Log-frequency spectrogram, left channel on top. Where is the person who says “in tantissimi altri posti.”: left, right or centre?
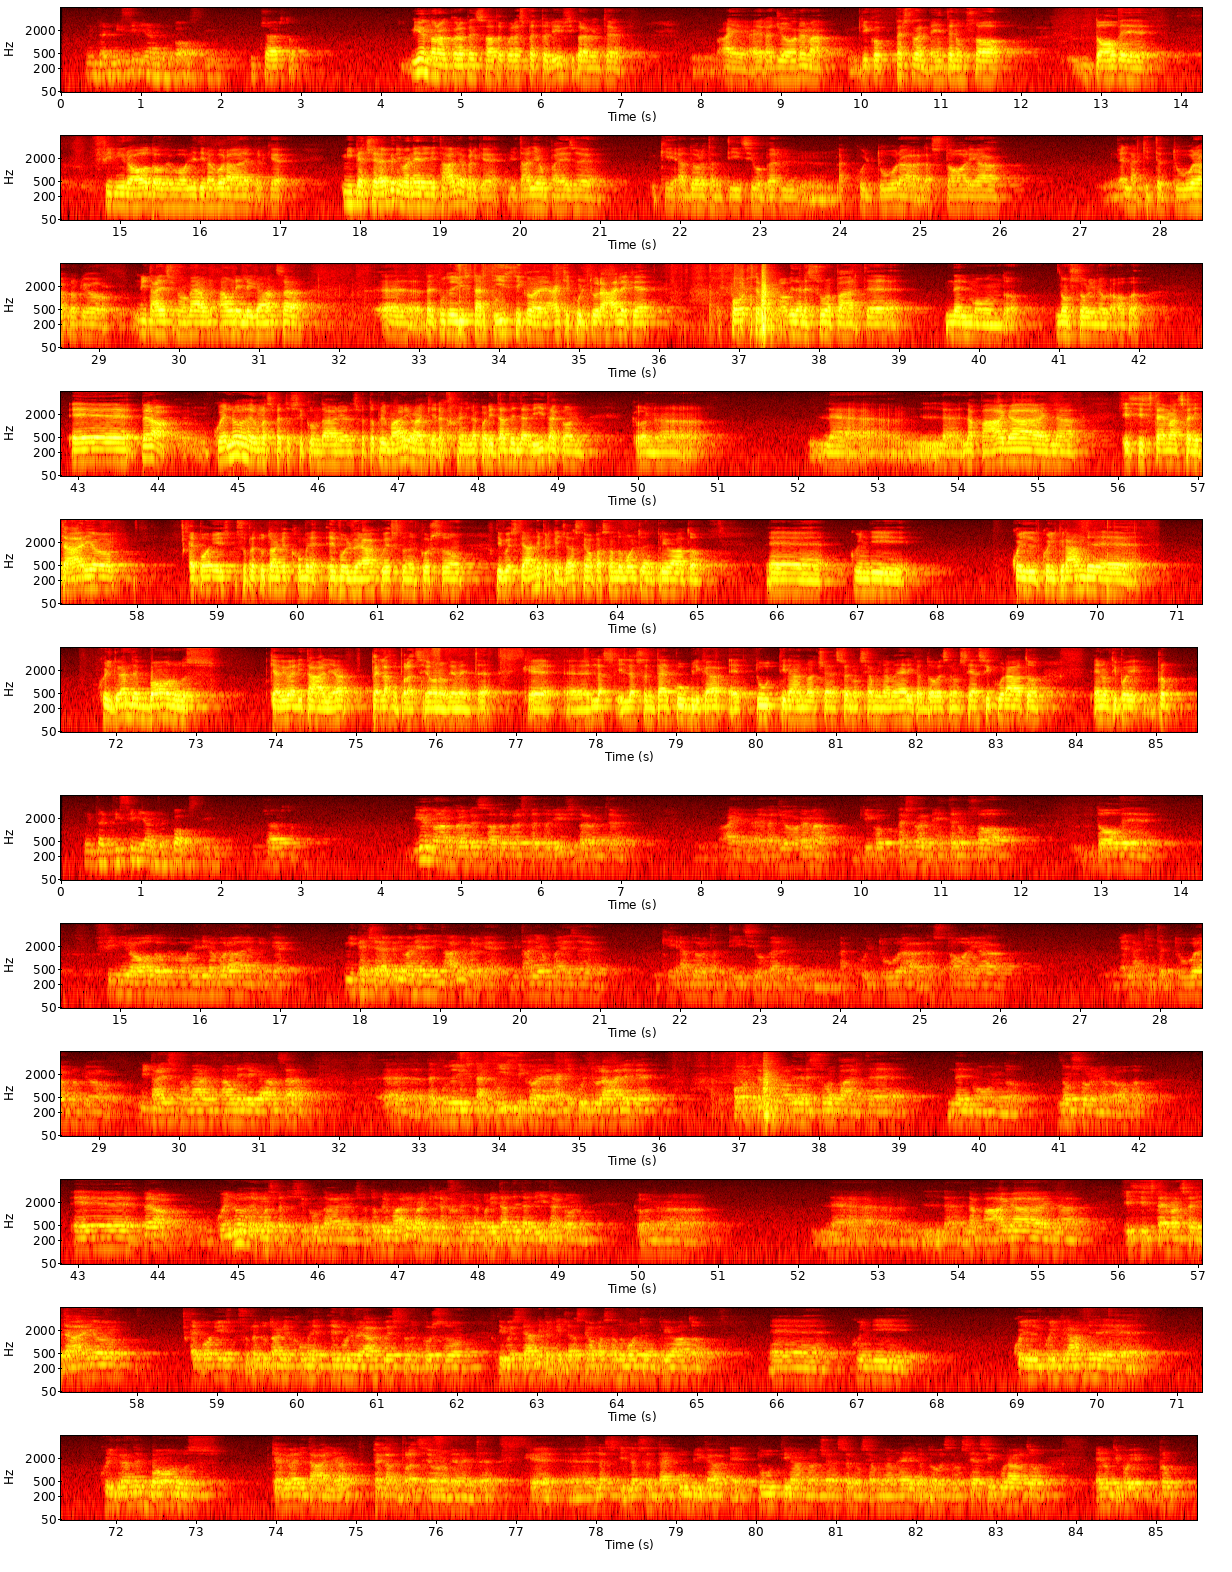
Right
